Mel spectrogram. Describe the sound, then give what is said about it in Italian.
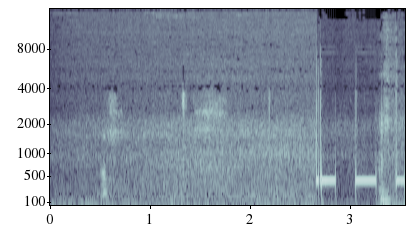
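A hissy phone line goes quiet after the other party hangs up, then a telephone busy tone starts: steady, low beeps pulsing on and off in a regular rhythm, clear. “Ah, ha chiuso il telefono.”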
